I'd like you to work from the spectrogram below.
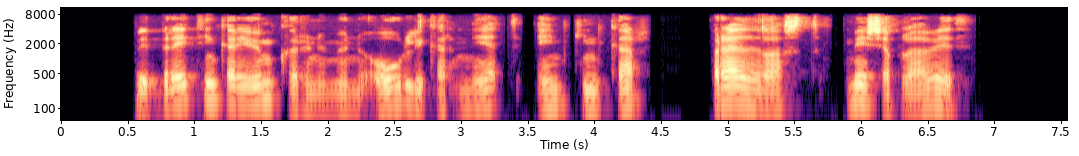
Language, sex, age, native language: Icelandic, male, 30-39, Icelandic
